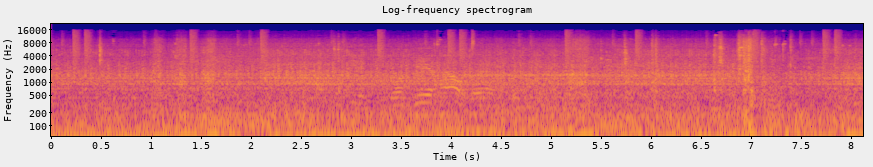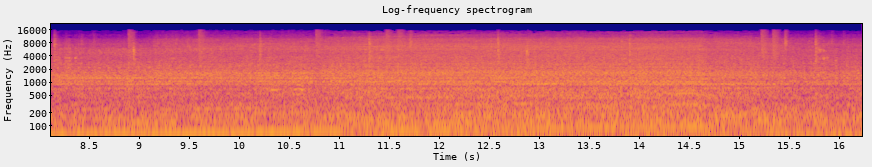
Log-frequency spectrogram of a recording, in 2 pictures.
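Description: Loose parts rattle and clatter inside the vehicle.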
